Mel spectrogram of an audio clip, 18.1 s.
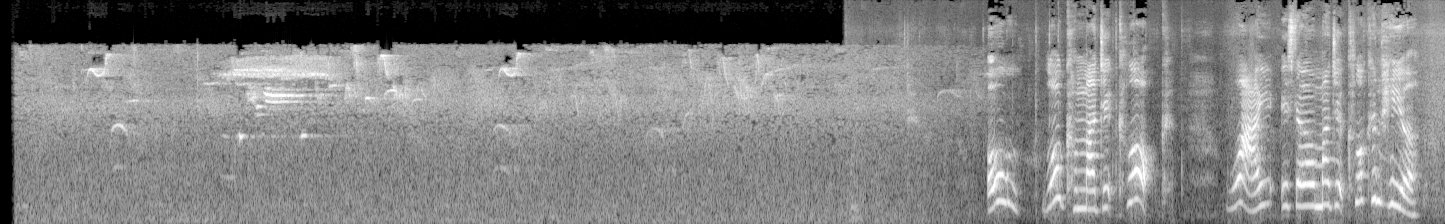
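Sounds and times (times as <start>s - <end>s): steady background hiss: 0.2s - 18.0s
birds chirping and calling: 2.5s - 12.8s.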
